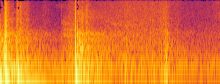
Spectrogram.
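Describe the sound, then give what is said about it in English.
A door at the back of a courtroom swings shut with a series of dull thumps: two quick knocks at the start, a heavier thud a moment later, and a softer final knock as it settles, with no one speaking. “Let's wait for the door to close in the back.”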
